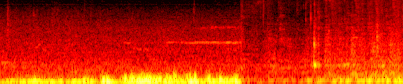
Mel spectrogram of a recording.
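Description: A low rumbling noise for about a second, then a sudden break, then a golf cart's engine running steadily.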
